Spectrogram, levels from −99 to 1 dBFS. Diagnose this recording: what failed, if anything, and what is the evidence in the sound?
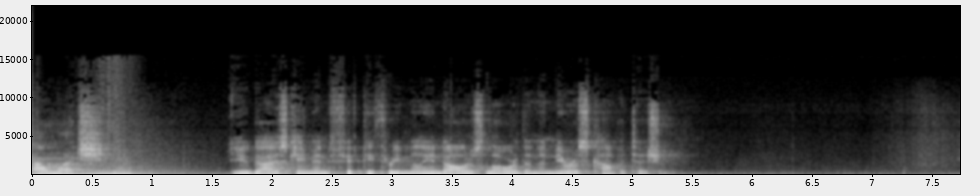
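Nothing failed at any stage; no faults are audible.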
